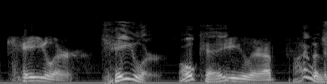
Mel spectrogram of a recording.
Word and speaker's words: Kehler: Is it Keller? Am I pronouncing that right? It's actually Kehler.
